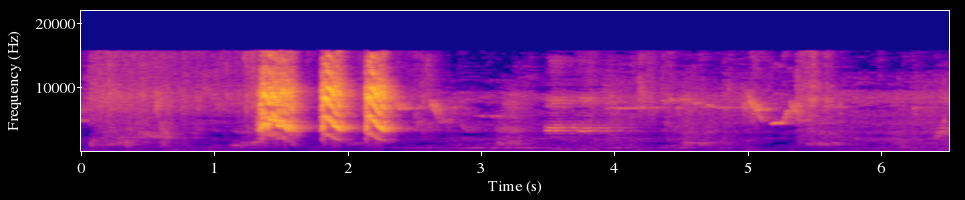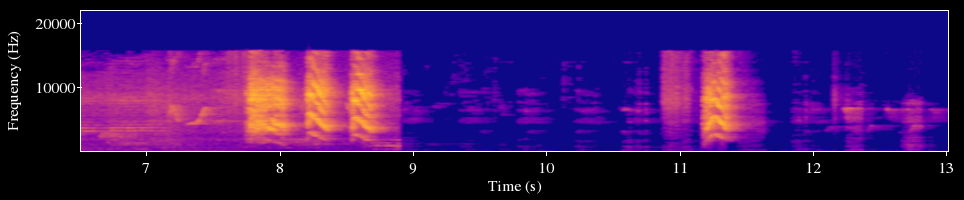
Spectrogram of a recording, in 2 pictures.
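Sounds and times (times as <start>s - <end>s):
bird calling: 0.1s - 8.9s.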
